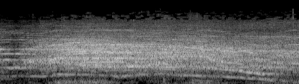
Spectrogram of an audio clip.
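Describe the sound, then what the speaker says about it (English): A high school football crowd erupts as the homecoming queen is named, a loud sustained roar of cheers, whoops and shouting that swells quickly and holds steady. "Well, we heard the first name, and then the crowd went nuts, so Dave is doing some research."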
